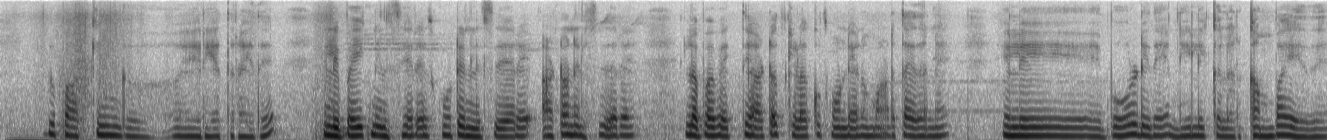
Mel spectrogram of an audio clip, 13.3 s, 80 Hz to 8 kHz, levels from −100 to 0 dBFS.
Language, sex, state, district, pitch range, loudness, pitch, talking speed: Kannada, female, Karnataka, Dakshina Kannada, 170-185 Hz, -17 LUFS, 180 Hz, 115 wpm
